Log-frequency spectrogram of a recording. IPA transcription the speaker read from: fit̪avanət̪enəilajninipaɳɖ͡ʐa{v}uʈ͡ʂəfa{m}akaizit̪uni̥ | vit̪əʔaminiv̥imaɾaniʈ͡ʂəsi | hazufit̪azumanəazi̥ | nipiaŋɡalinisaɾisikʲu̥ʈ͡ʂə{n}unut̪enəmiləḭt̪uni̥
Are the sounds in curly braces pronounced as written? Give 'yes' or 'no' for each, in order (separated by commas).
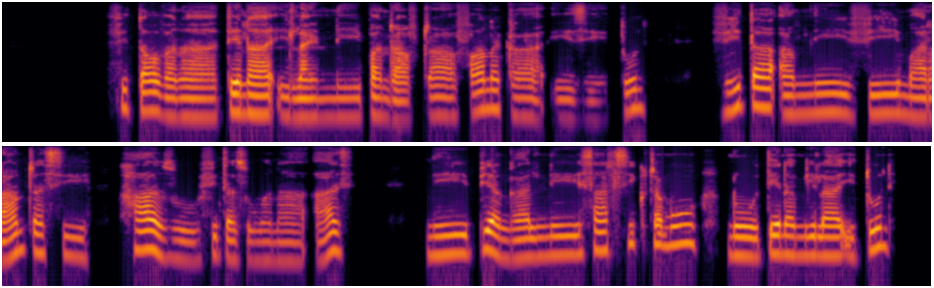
yes, no, no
